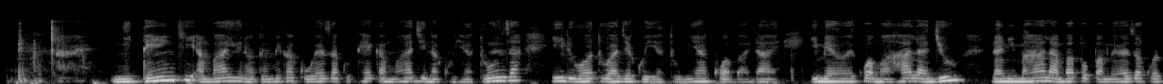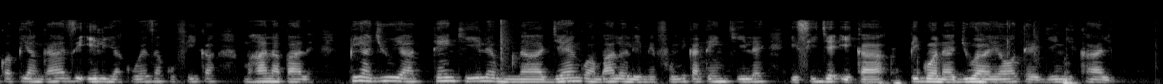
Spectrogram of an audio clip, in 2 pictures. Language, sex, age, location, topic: Swahili, male, 18-24, Kisii, government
